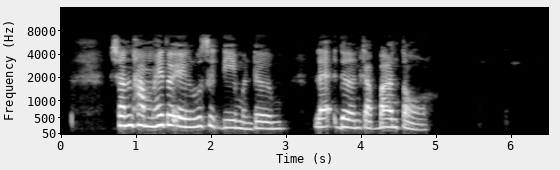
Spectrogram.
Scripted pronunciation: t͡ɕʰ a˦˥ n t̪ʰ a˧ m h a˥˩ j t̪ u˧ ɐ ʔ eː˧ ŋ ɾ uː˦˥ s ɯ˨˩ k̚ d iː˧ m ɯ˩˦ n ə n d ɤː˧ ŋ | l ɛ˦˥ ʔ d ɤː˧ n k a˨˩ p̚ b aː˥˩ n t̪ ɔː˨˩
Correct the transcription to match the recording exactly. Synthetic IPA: t͡ɕʰ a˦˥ n t̪ʰ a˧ m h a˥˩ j t̪ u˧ ɐ ʔ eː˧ ŋ ɾ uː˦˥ s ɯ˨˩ k̚ d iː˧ m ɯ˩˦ ə n d ɤː˧ m | l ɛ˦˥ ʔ d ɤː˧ n k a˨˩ p̚ b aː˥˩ n t̪ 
